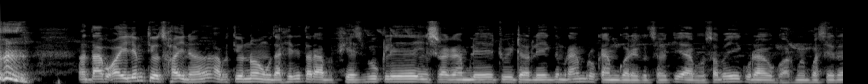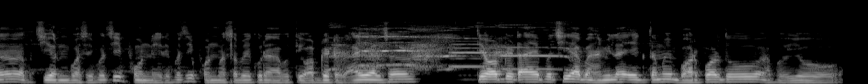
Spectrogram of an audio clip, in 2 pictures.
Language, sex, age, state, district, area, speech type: Nepali, male, 30-45, West Bengal, Jalpaiguri, urban, spontaneous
